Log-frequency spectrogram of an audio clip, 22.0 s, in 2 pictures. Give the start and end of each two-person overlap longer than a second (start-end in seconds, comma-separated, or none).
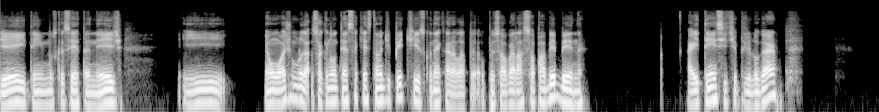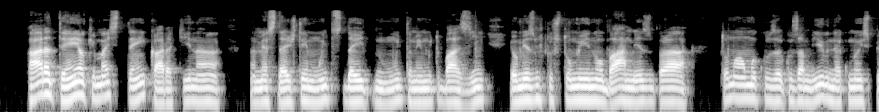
none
